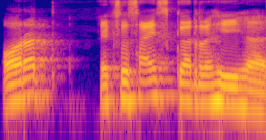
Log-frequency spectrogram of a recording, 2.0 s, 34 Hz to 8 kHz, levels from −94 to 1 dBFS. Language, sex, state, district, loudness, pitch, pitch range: Hindi, male, Jharkhand, Garhwa, -15 LUFS, 155 Hz, 140-165 Hz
